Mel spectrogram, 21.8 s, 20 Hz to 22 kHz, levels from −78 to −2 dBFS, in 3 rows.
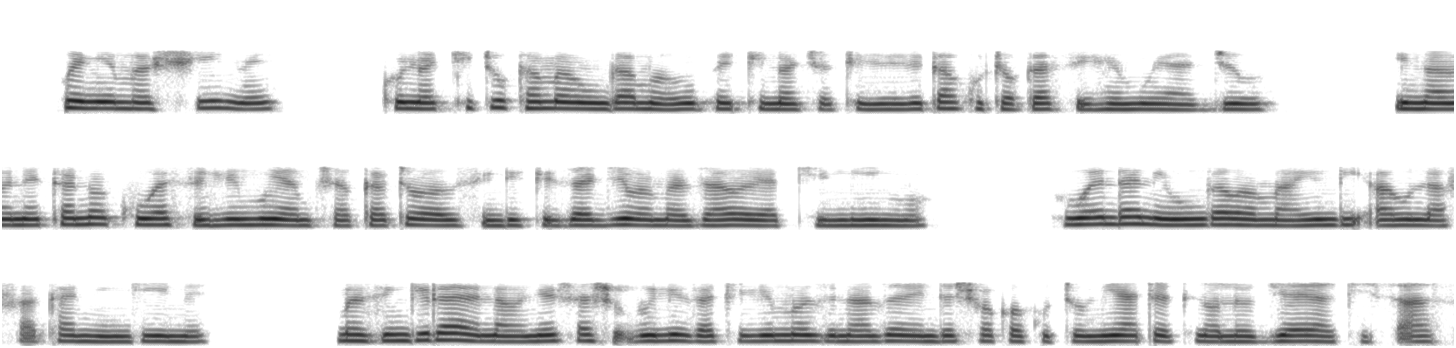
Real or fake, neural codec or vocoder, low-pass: fake; codec, 16 kHz, 1 kbps, FunCodec, trained on Chinese and English, 50 frames a second; 3.6 kHz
